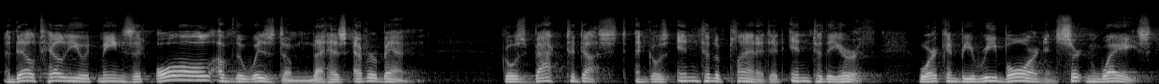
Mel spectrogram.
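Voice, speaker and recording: A man speaking as a loving spirit entity in a channeled message, in a slow, tender, solemn way. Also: medium pitch, lively intonation, voice pushed up.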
